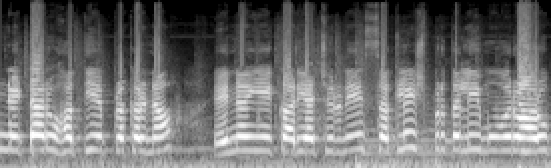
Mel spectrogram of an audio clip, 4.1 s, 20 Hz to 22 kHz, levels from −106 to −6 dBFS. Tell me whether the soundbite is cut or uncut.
uncut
